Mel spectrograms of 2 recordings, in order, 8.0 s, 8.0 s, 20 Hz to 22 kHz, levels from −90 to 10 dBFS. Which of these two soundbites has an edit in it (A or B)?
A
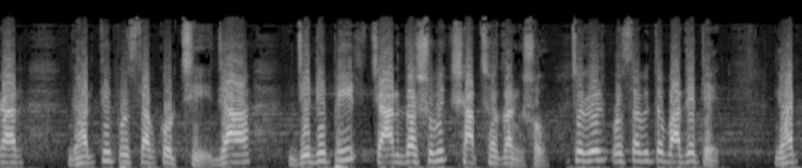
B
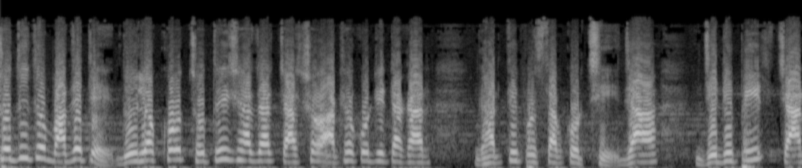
A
